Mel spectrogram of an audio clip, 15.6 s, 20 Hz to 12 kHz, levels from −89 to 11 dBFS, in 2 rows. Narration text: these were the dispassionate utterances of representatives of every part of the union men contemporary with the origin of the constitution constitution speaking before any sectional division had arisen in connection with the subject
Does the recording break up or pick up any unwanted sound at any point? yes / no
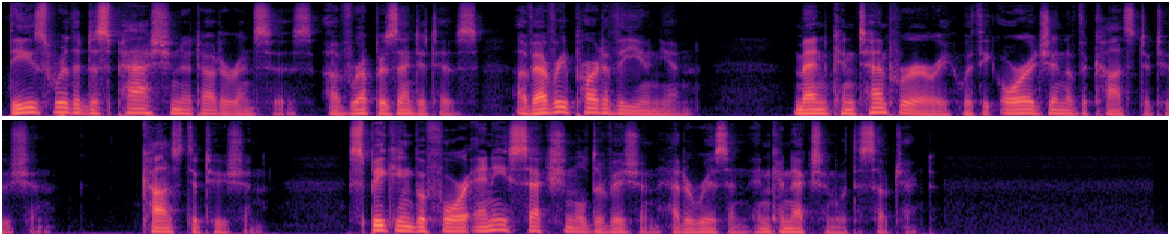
no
